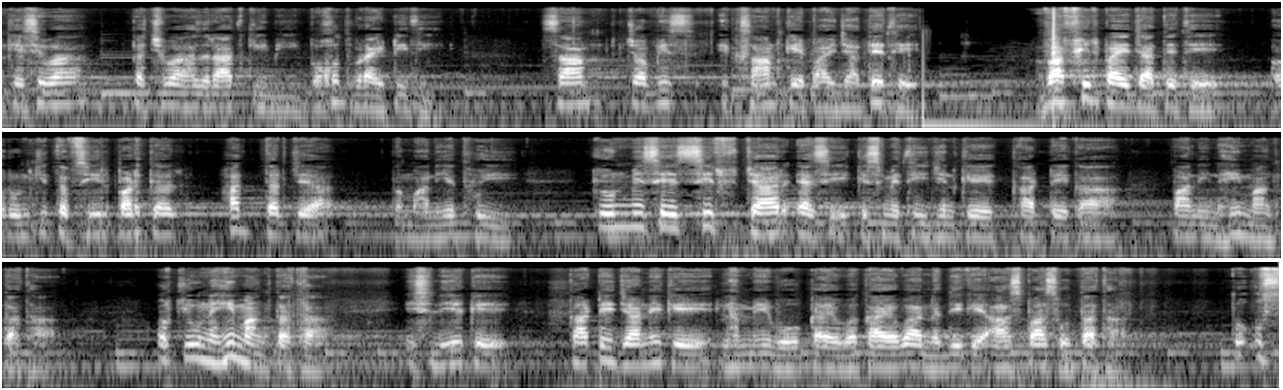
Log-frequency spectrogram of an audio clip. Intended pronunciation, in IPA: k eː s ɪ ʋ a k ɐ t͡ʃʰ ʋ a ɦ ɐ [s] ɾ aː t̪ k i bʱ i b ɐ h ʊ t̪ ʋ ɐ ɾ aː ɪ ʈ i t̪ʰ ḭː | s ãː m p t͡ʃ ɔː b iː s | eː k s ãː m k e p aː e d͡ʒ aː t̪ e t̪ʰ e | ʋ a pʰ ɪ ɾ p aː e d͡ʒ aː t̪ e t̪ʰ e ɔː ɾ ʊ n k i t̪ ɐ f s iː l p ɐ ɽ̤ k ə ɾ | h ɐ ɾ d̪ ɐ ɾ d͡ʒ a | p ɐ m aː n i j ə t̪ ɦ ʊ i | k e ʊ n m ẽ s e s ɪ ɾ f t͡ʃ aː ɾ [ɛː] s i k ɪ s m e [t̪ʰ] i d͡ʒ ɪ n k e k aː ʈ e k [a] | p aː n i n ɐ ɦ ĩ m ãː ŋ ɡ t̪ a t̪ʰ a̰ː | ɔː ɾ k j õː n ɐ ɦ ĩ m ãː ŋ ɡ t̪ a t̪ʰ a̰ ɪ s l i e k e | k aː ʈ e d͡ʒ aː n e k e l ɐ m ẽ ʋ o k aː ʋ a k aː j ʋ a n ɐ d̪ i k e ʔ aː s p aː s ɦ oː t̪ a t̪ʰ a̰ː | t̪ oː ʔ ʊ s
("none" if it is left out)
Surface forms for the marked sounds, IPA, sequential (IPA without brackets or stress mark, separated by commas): z, ɛː, t̪ʰ, a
